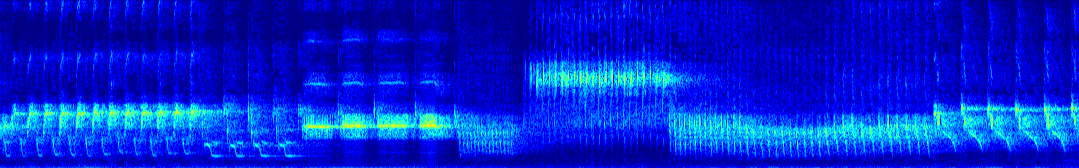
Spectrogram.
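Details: Varied red canary training song: rapid descending chip series, a hollow bubbling roll, a high piping trill and a lower buzzing tour, all delivered without pause.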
